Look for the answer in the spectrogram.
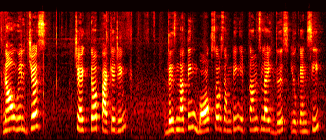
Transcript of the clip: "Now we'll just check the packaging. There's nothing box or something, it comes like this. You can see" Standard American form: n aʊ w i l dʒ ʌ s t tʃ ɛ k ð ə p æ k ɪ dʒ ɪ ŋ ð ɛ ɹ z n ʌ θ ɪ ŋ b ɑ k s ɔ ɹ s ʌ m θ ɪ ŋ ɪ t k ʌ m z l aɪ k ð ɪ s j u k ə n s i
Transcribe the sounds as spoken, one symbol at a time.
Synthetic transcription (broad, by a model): n aʊ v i l dʒ ʌ s t tʃ ɛ k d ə p æ k ɪ dʒ ɪ ŋ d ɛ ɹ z n ʌ t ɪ ŋ b ɑ k s ɔ ɹ s ʌ m t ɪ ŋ ɪ t k ʌ m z l aɪ k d ɪ s j u k ə n s i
